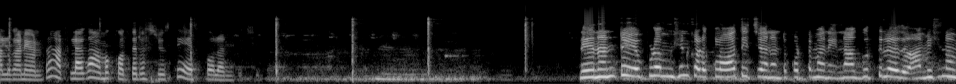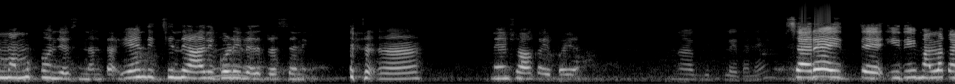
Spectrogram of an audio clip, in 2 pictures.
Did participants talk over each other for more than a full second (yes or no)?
no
